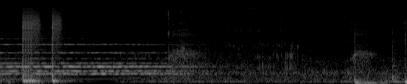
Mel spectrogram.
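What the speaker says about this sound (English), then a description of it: "while I pour my brine" Hot brine is poured into jars of cherry tomatoes, a steady soft liquid pour running behind a few clinks of glass and a faint background hum.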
